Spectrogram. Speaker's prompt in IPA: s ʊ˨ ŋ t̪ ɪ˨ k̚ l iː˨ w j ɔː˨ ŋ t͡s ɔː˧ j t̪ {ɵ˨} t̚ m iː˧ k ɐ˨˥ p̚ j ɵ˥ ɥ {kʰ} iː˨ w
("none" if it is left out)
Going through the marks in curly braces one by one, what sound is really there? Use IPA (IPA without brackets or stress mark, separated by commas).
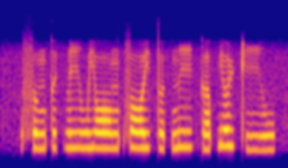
ɵ˨, kʰ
